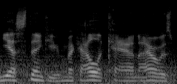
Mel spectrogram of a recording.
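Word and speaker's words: MacLachlan: it's it's interesting sting yes sting on Kyle mallahan yes thank you maakan I always say that name wrong thank you the original Dune is so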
